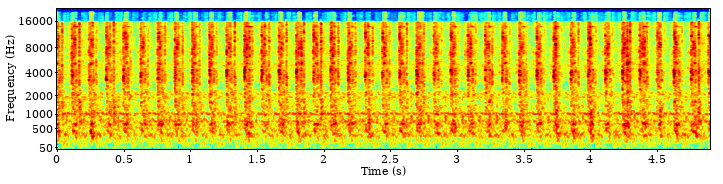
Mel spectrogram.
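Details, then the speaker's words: Sewing machine stitching at a steady rapid pace with a hard clunk on each stroke, because a non-genuine universal bobbin is slightly smaller than a genuine one and sits loose; the cure is genuine bobbins. "I think I might have let a couple slip through which aren't genuine, and it doesn't half make a difference because you'll hear that bobbin's clunky."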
